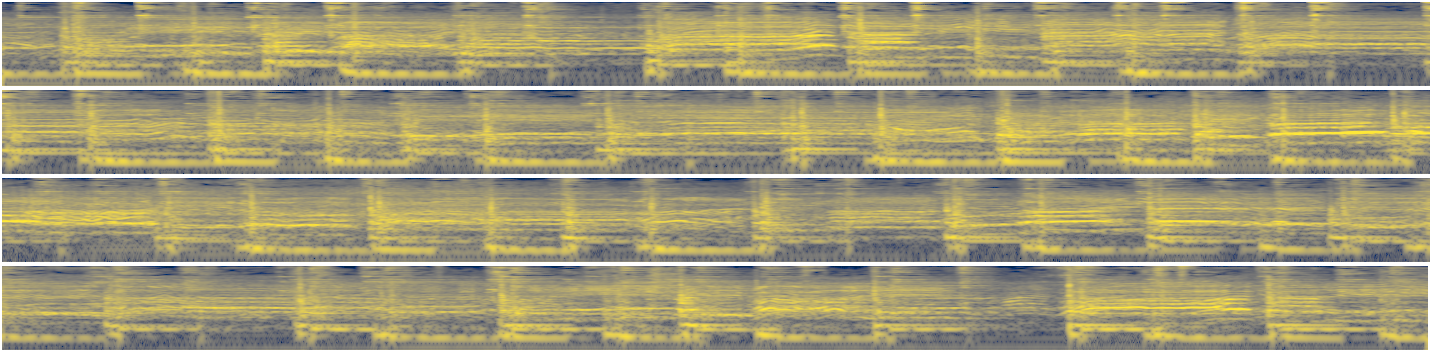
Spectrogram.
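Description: Several madal hand drums beaten in a steady, repeating rhythm under a group singing a chanted Nepali folk song.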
